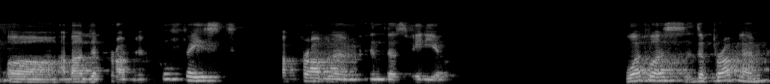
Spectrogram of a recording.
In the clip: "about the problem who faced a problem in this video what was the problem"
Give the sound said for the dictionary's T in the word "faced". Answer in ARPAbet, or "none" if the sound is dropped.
T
